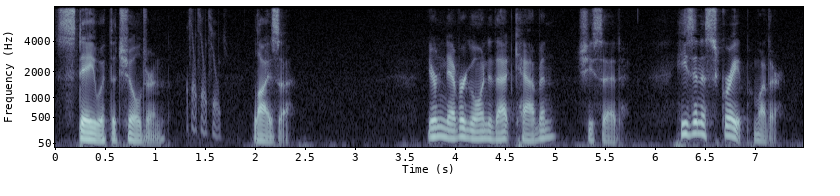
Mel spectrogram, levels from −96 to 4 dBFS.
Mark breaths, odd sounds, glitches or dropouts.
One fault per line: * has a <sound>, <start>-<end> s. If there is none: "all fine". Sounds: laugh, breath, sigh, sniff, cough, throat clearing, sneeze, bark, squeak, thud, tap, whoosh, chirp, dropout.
* has a chirp, 1.3-1.8 s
